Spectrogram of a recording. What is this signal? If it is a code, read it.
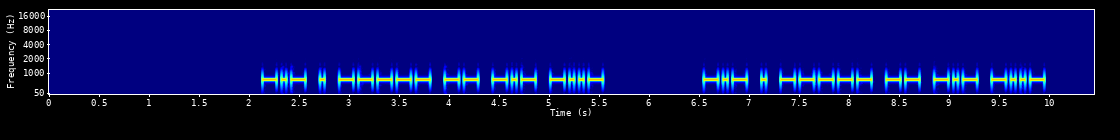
Morse code, heard as a keyed tone, about 25 wpm, 700 Hz. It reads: KE0MKX KE0MKX
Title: USA Call Signs - 6 Characters - Repeated 3x - 25wpm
